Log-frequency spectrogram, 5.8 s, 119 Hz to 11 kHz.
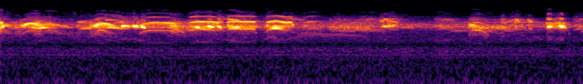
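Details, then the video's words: Royal albatross chicks greeting neighbours in the colony on 9 September 2022, giving a jumble of moaning, wavering nasal calls that fade toward the end, with occasional squeaks. "Royal Albatross ~ Cute Chick Chat & Interacting Among Neighbors!"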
